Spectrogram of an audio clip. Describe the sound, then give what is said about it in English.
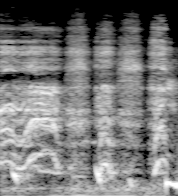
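A voice acts out a fearful gasp: a few sharp, breathy intakes of air with a strained vocal edge, fairly loud, with no words spoken. “So when he would get to that rooftop, he wouldn't have gasped in fear.”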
